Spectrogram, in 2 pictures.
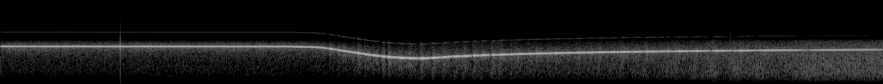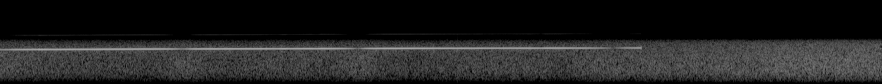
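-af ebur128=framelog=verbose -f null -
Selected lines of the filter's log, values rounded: Integrated loudness:
  I:         -23.9 LUFS
  Threshold: -34.4 LUFS
Loudness range:
  LRA:         4.8 LU
  Threshold: -44.3 LUFS
  LRA low:   -27.1 LUFS
  LRA high:  -22.3 LUFS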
